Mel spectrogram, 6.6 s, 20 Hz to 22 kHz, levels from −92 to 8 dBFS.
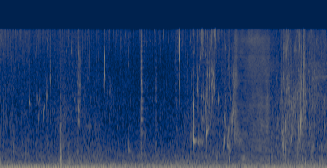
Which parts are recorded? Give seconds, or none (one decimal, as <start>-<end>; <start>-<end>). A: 0.0-4.7; 5.4-6.6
